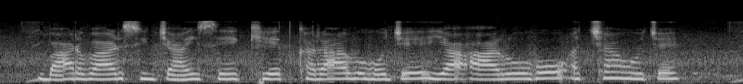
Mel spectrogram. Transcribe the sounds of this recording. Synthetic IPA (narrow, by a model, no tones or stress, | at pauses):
baːɾbaːɾsɪ̃nt͡ʃaːisekʰeːt̪kʰəɾaːbɦoːt͡ʃejaaːɾoɦoɐtːʃʰaɦot͡ʃe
